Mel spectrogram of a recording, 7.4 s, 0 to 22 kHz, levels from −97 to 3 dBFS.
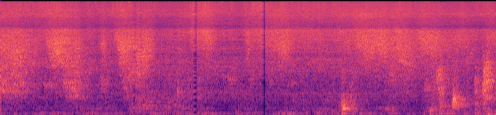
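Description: At 1.99 to 2.05 s and 2.08 to 2.14 s, then 2.89 to 2.97 s and 3.92 to 4.00 s, the audio shows a short stall from a late packet. Each time a packet arrived after its playout slot and the jitter buffer emptied, so the receiver held the last sound for 30, 30, 50 and 50 ms respectively, then resumed where it stopped. Nothing is lost, but each stall pushes playback later by the same amount and is heard as a brief smeared hold.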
